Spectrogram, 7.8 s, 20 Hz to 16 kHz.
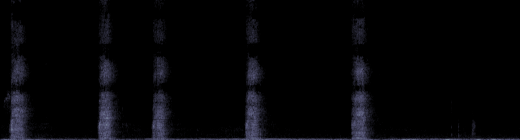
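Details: Strange cough, recorded 5-15-23.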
